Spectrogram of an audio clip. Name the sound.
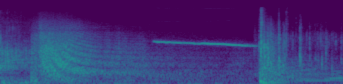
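cartoon cannon firing a man out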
